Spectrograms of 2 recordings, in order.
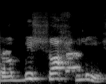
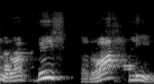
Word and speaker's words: رب اشرح لي: ربي رب اشرح لي দেখেন এখানে অনেকে যে ভুলটা করে, অনেকে বলে যে রব্বিশ সহলি, সহলি বলে, সহলি না, বরং রব্বিশ রহলি, রহ জবর রহ, এখানে আপনাকে রটা বলতে হবে। অনেকে বলে রব্বিশ সহলি, রব্বিশ সহলি, সহলি বলতে رب اشرح لي এখানে হবে রব্বিশ রহলি।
